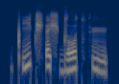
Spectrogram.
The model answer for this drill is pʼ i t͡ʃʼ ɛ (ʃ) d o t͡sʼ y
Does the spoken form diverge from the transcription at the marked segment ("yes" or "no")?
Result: no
